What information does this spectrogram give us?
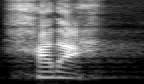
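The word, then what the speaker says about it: χαρά: Pero cuando nosotros vamos al original, es la palabra hará. La hará, me tocó entrar a buscar a ver cómo se decía, no la quería decir mal. Hará, se escribe chará, que es gozo, alegría, grandemente y deleite.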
